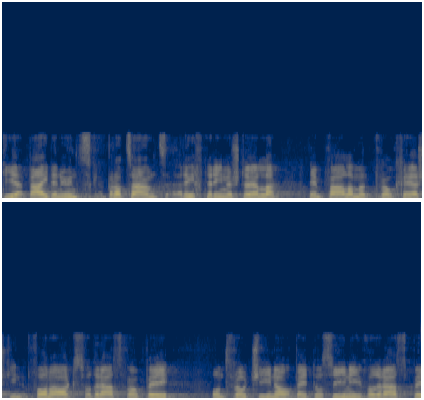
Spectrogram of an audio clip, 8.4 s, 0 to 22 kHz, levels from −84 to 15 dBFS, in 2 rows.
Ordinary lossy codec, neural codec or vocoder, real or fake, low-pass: none; codec, 24 kHz, 6 kbps, HILCodec; fake; 7.2 kHz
